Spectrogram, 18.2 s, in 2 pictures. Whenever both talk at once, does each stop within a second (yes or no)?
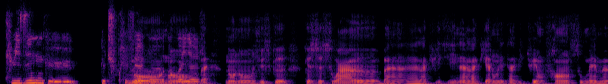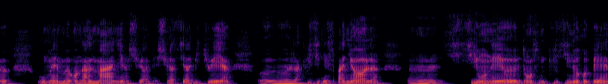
no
